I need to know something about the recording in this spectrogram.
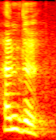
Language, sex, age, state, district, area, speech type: Sindhi, female, 45-60, Maharashtra, Thane, urban, read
